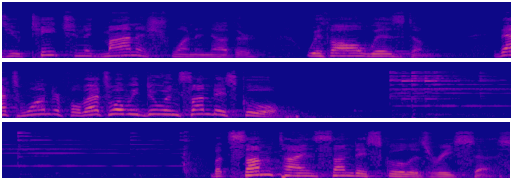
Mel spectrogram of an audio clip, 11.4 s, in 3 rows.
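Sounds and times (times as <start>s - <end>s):
speech: 0.0s - 6.1s, 9.2s - 11.4s
bell rung to call children into a Sunday school classroom: 6.5s - 9.8s.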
